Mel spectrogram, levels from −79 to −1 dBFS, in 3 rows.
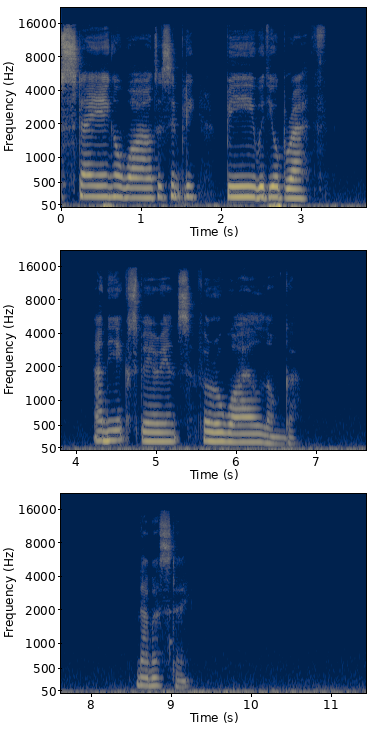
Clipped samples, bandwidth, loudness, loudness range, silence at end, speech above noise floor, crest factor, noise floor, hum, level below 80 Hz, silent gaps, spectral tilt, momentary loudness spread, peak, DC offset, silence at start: under 0.1%; 15.5 kHz; -30 LUFS; 13 LU; 0 s; 23 dB; 18 dB; -52 dBFS; none; -46 dBFS; none; -4.5 dB/octave; 18 LU; -14 dBFS; under 0.1%; 0 s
